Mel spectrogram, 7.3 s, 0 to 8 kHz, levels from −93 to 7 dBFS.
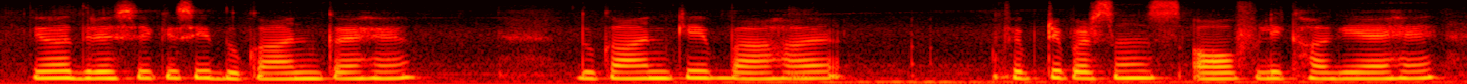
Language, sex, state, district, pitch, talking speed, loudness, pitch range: Hindi, female, Uttar Pradesh, Muzaffarnagar, 225 Hz, 125 wpm, -31 LUFS, 215-235 Hz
